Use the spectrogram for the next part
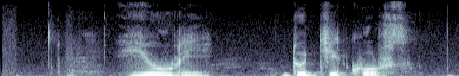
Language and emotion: Russian, sad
